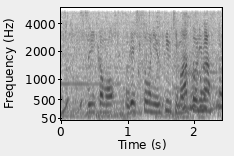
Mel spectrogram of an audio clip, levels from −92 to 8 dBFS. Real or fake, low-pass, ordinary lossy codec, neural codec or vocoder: real; 5.4 kHz; none; none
